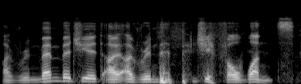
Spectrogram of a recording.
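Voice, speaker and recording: A man running a tabletop horror game as game master, narrating haltingly with many ums and restarts. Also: fairly low pitch, a little mellow, no room sound.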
